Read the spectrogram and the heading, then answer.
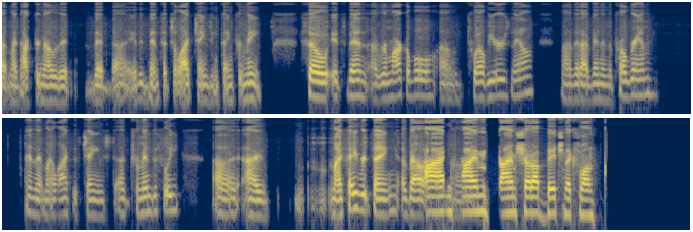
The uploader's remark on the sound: Qualification from the 100 Pounders Phone Meeting.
